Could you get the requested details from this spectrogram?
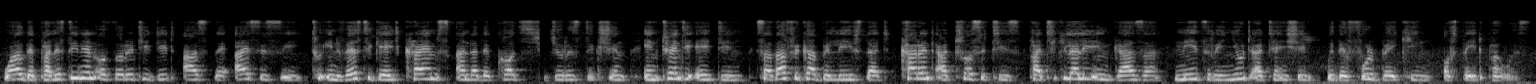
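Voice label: English; Gaza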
